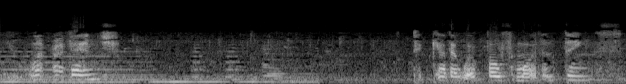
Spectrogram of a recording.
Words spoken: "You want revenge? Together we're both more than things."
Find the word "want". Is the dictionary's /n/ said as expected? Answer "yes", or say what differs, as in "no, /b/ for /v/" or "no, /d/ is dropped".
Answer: no, /n/ is dropped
